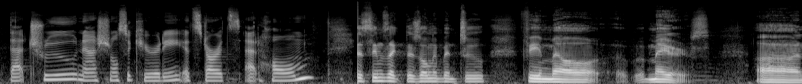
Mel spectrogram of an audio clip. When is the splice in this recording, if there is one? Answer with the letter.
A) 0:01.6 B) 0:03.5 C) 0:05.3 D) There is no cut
B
